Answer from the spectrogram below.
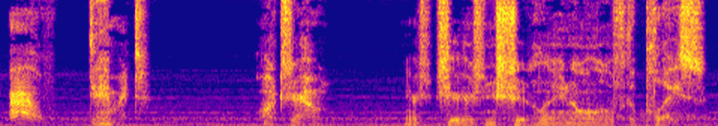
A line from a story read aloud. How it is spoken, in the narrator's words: Derek bang hard against some unyielding object and hiss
